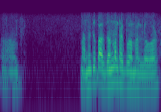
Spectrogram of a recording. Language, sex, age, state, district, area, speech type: Assamese, male, 45-60, Assam, Darrang, rural, conversation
